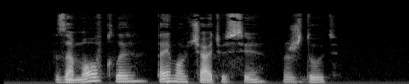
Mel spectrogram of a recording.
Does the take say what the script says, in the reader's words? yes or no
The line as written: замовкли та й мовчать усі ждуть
yes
